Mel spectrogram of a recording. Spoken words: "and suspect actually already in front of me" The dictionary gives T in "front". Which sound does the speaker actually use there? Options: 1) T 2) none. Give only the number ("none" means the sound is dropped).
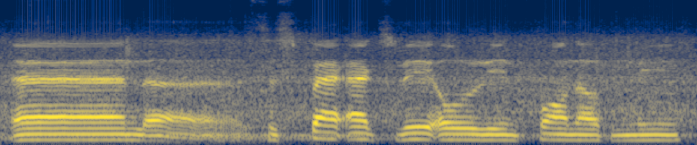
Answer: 2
